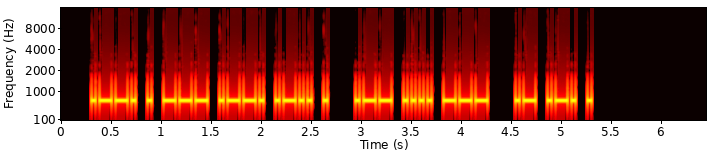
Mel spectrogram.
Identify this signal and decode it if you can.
Morse code, heard as a keyed tone, about 30 wpm, 700 Hz. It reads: PEOPLE WHO ARE
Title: Sets of 3 Words 30wpm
